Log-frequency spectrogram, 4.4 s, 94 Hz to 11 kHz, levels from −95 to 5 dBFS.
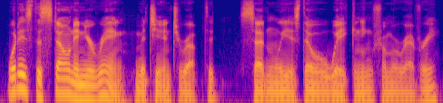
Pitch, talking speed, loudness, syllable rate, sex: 95 Hz, 215 wpm, -20 LUFS, 6.9 syllables/s, male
